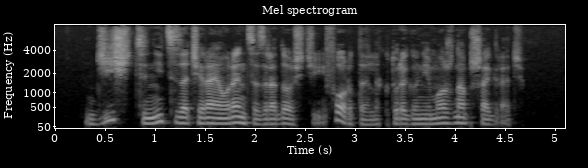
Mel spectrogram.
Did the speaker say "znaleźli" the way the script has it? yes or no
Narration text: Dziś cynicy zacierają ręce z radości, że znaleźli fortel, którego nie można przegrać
no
